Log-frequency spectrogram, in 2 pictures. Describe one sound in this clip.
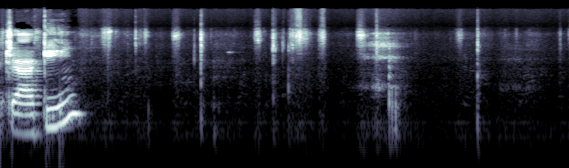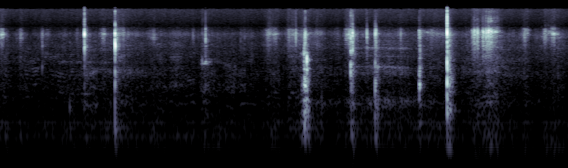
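A makeup sponge dabs and taps softly against skin.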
